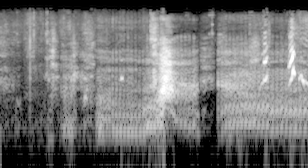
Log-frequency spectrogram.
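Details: Daisy and Rose, two Miniature Pinscher / Rat Terrier mix dogs, playing fetch: a steady low growling rumble, one loud harsh bark burst midway, then short high yips near the end.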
